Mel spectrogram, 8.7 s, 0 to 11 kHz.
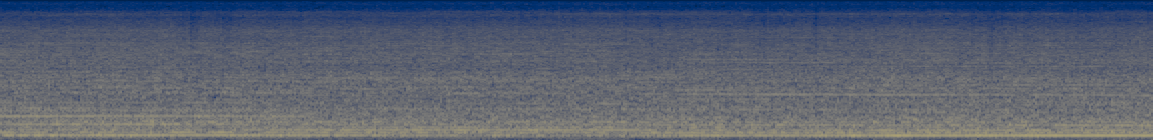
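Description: Cosworth 1.5-litre twin-turbo V6 Formula One engine running on the test-bed dynamometer, a loud, even drone that holds one steady pitch. The engine, fired by its engine-management computer, now runs cleanly.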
